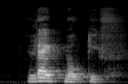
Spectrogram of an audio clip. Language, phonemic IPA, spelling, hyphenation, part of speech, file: Dutch, /ˈlɛi̯t.moːˌtif/, leidmotief, leid‧mo‧tief, noun, Nl-leidmotief.ogg
- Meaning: leitmotif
